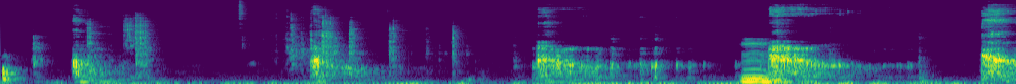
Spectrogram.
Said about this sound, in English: as you guys kind of hear this like giggling and splashing, you realize it's not one voice but two.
